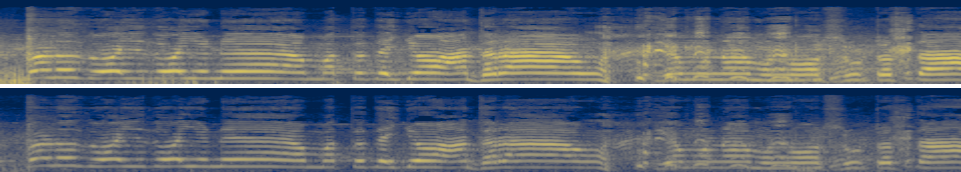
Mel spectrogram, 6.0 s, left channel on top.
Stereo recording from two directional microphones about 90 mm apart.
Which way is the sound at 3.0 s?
30° right (ahead or behind).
